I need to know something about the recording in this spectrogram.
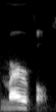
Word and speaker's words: Maryville: One, it is spelled Maryville, but if you live in Knoxville, it's called Merville. So, Merville. So like most of the natives in East Tennessee call it Merville.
